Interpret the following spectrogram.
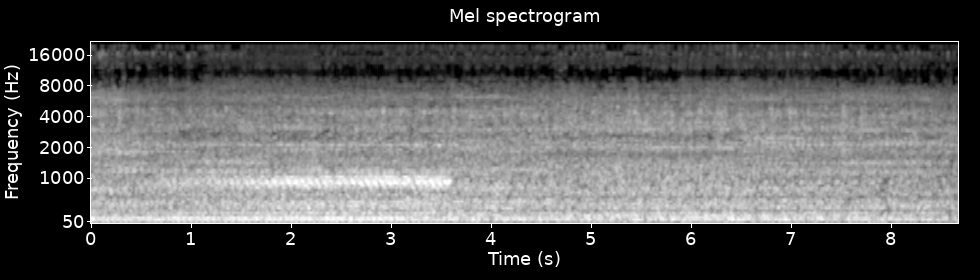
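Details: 2014 Jeep Wrangler 3.6 Pentastar at steady idle with a light, even tick about three a second; owner asks whether rocker arm or valve tick, valve train suspected, unconfirmed.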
